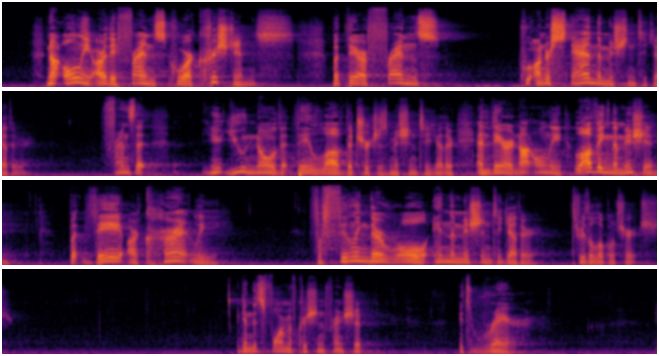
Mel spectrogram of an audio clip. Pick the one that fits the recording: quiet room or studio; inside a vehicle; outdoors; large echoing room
large echoing room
